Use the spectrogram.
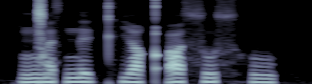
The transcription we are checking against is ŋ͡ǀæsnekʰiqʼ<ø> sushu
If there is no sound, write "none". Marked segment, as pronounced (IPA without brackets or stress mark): ø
